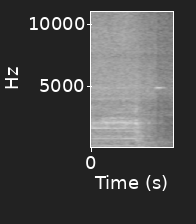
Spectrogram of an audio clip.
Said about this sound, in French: si c'est tout OK, elle va lancer la machine, elle va commencer à couper. Alors on visionne aussi euh, les placements qui sont sur l'écran et le couteau est parti. elle vérifie bien la longueur euh, où elle va couper.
